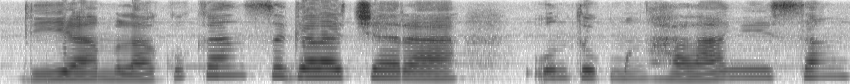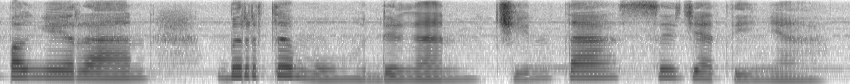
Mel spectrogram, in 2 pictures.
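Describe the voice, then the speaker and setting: A woman narrating a film recap in a slow, measured, scripted reading style. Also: on the high side, a little mellow, dull audio.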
